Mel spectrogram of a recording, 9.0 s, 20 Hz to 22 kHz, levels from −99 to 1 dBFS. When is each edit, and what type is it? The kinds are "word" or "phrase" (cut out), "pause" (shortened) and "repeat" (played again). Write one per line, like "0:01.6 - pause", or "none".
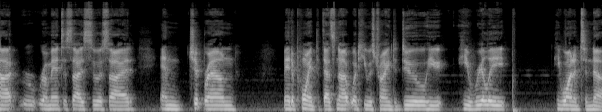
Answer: none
